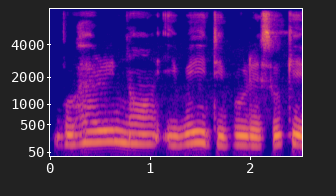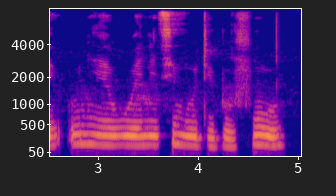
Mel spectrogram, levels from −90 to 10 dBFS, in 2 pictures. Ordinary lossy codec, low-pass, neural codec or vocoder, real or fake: none; none; none; real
